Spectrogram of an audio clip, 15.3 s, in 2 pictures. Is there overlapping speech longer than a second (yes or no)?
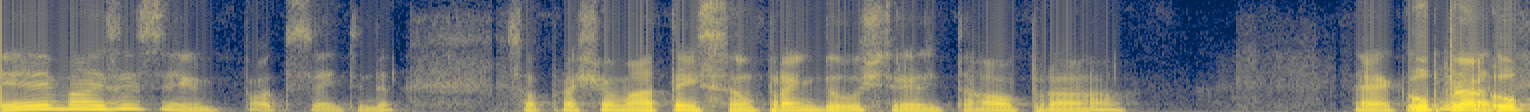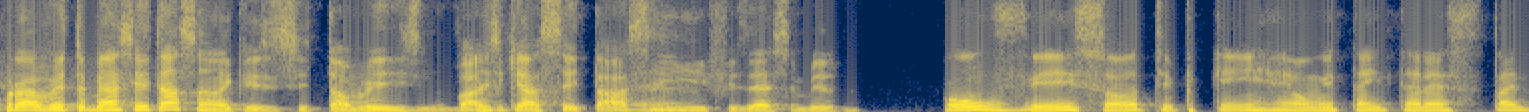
no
